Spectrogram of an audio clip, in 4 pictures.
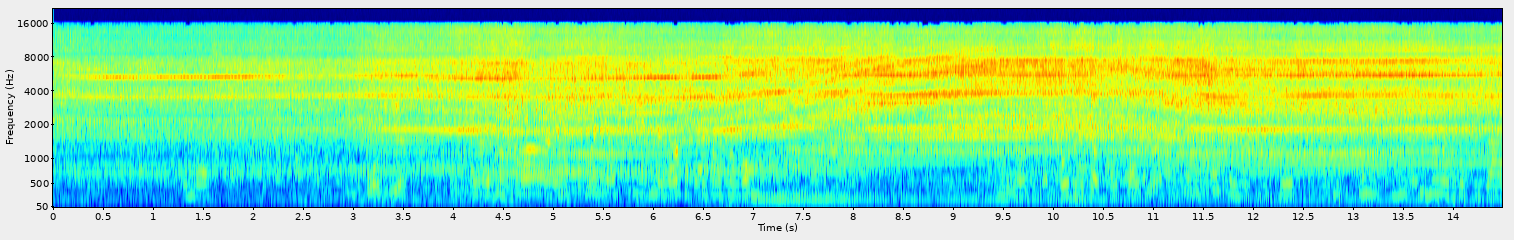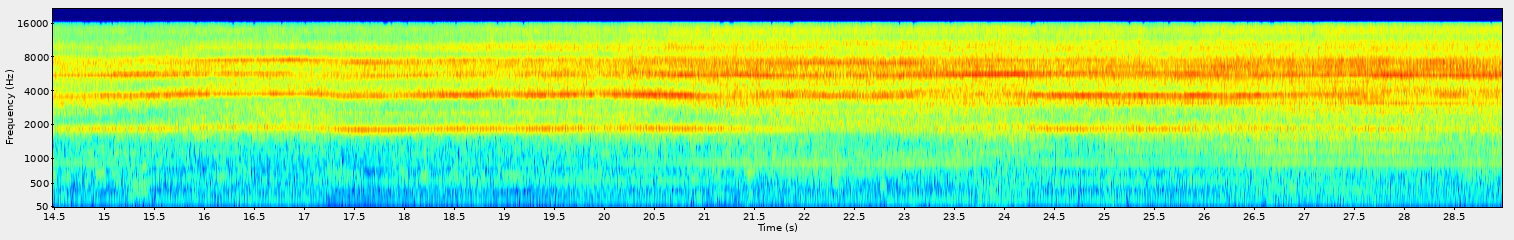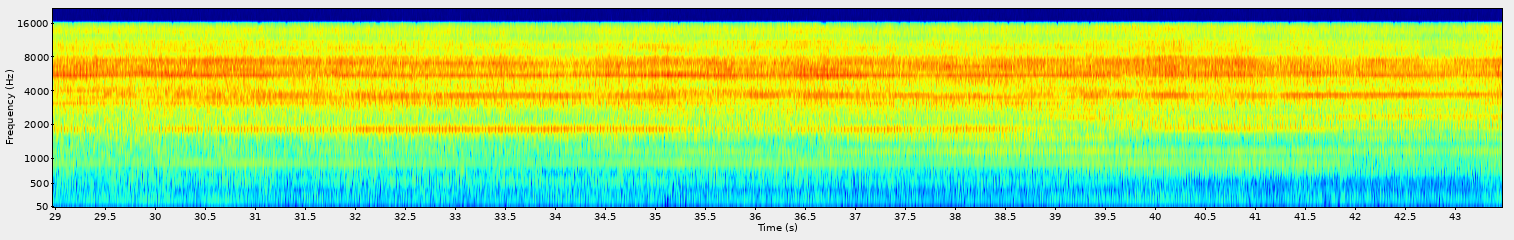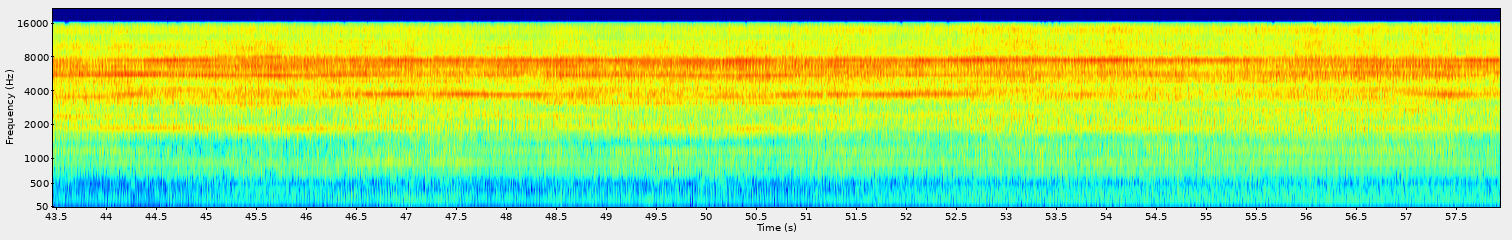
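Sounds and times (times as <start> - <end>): model helicopter rotor whine: 0.0 - 57.9.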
